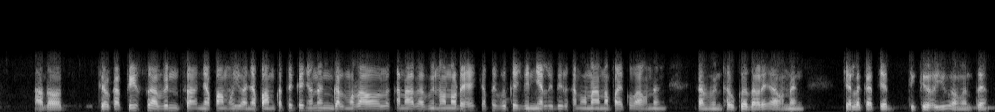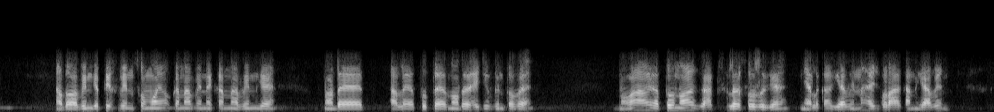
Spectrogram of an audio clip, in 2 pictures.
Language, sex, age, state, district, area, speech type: Santali, male, 30-45, Jharkhand, East Singhbhum, rural, conversation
